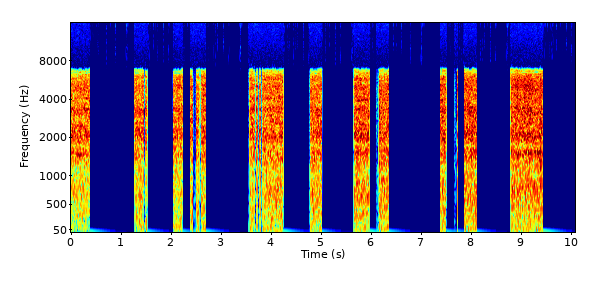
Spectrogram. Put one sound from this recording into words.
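A freight train rumbles and clatters past on the rails close by.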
